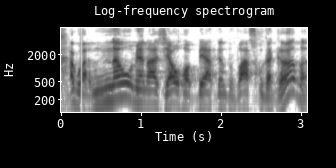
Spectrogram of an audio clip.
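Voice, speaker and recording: Very fast speech from a man amid noticeable background noise. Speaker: football pundit. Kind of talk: studio panel debate.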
